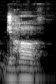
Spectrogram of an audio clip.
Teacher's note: तालव्य यानी तालु से उच्चारण होने वाला, तो यानी चा वर्ग हो गया, और चा वर्ग में चा, छा, जा, झा, इयां। महाप्राण यानी ज़्यादा वायु निकले, और घोष यानी कंपन हो गले में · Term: तालव्य महाप्राण घोष व्यंजन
